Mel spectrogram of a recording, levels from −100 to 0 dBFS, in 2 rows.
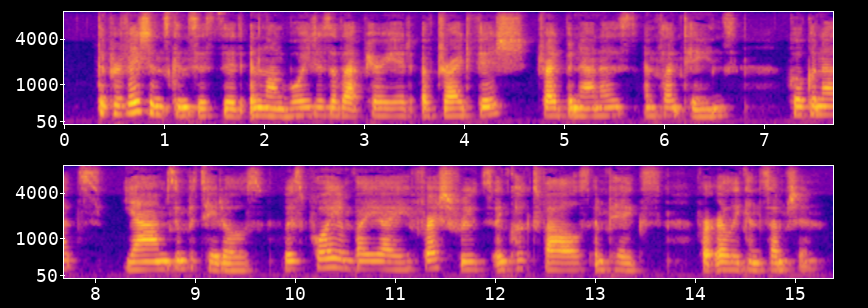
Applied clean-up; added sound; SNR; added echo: none; none; none; none.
